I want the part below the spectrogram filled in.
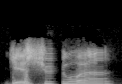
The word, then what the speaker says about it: Yeshua: Por eso es que en realidad ahora nosotros pronunciamos Yeshua en arameo y Yehoshua en hebreo, igual que el nombre de Josué, que le apareció aquí arriba.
